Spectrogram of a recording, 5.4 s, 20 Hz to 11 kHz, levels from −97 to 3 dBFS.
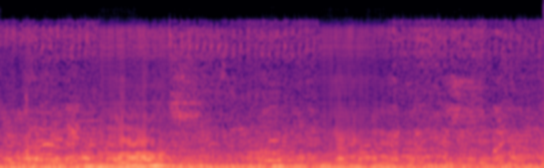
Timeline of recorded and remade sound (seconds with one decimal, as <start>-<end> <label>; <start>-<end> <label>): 0.0-1.0 recorded; 1.0-1.7 remade; 1.7-3.2 recorded; 3.2-3.9 remade; 3.9-5.4 recorded

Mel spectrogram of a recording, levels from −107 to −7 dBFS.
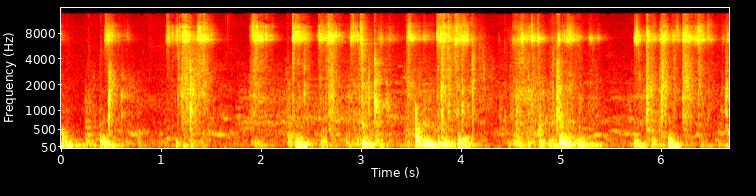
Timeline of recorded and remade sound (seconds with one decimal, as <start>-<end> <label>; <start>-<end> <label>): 0.0-2.0 recorded; 2.0-2.5 remade; 2.5-4.6 recorded; 4.6-5.3 remade; 5.3-6.7 recorded

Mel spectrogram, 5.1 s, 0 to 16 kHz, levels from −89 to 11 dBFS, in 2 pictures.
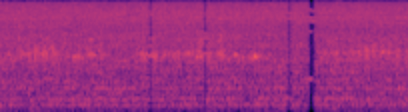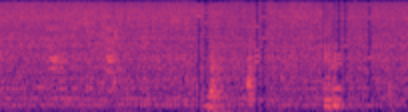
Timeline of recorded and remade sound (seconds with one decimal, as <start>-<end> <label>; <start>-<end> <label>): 0.0-0.5 recorded; 0.5-1.6 remade; 1.6-5.1 recorded

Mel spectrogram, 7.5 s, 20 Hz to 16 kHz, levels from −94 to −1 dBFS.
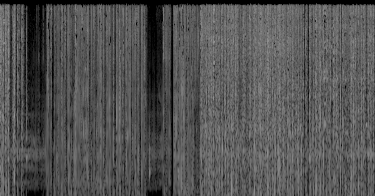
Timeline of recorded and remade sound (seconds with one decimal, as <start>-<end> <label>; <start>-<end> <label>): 0.0-0.6 recorded; 0.6-4.0 remade; 4.0-7.5 recorded

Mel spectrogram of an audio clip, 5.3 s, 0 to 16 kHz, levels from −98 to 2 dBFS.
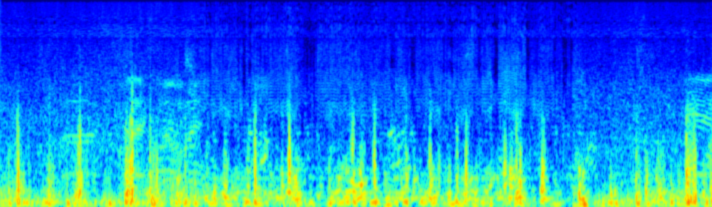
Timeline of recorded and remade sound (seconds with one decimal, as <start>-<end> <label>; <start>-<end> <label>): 0.0-1.5 recorded; 1.5-4.4 remade; 4.4-5.3 recorded

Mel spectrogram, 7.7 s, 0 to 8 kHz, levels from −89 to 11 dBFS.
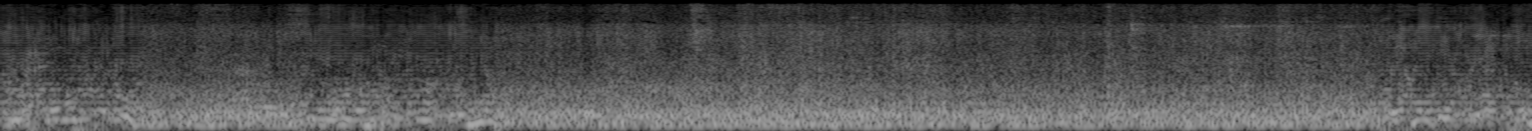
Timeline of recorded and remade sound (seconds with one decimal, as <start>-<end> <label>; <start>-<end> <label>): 0.0-0.7 remade; 0.7-1.5 recorded; 1.5-2.5 remade; 2.5-6.9 recorded; 6.9-7.7 remade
